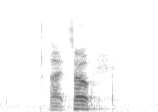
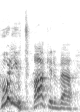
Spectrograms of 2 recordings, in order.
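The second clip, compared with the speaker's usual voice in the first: loud incredulous; 8 semitones higher, 7 dB louder than usual. Retold or imitated. Mocking bonfire question.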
